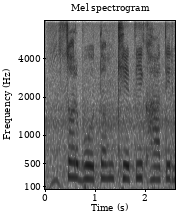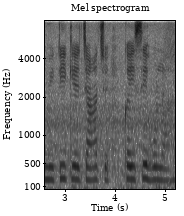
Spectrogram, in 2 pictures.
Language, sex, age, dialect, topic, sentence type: Bhojpuri, female, <18, Southern / Standard, agriculture, question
